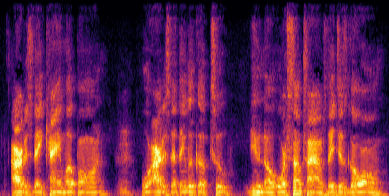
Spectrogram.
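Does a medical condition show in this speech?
No.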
